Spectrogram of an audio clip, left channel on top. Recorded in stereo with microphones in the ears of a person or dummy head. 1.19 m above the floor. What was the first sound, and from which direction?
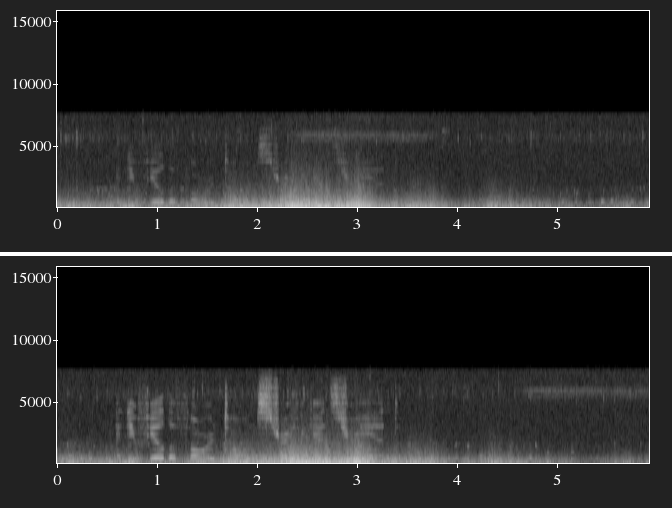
A woman speaking, 50° right (ahead or behind).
